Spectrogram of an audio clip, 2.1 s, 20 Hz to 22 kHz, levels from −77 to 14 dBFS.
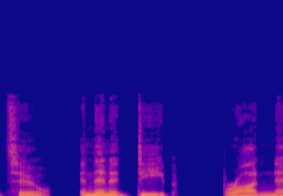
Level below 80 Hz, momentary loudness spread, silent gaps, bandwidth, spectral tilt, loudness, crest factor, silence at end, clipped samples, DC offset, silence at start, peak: -48 dBFS; 9 LU; none; 11.5 kHz; -7.5 dB/octave; -21 LUFS; 16 dB; 0 s; under 0.1%; under 0.1%; 0.05 s; -6 dBFS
